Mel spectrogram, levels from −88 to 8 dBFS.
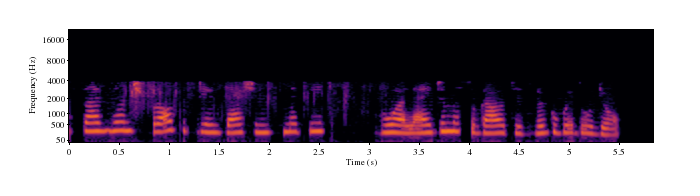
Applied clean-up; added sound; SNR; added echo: neural separator model SepFormer WHAM!.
